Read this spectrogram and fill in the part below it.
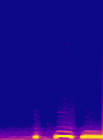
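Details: Spotted dove in a 'thúc' (urging) cooing style, used to stimulate wild doves to coo and show up quickly: one short hoot, a level mellow coo, then a long throaty coo, with a quiet background.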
